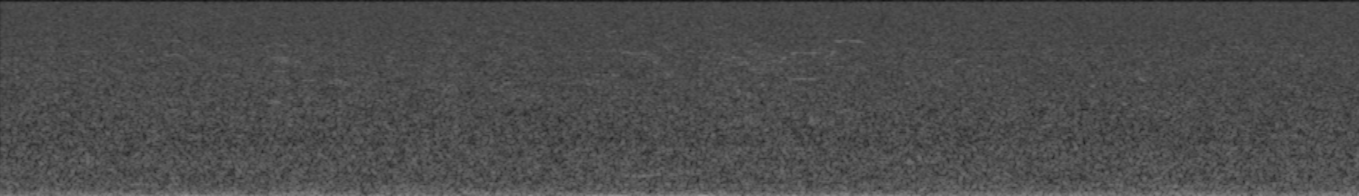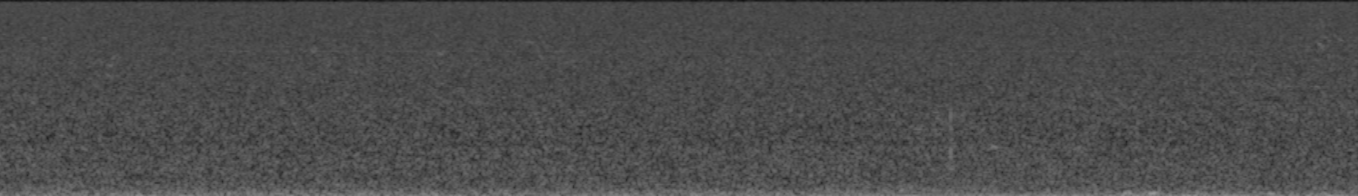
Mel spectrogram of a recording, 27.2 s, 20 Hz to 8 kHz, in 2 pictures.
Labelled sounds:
1.6	1.9	Pacific white-sided dolphin, 3.1 to 3.4 kHz
6.2	6.5	Pacific white-sided dolphin, 3.4 to 3.5 kHz
7.9	8.2	Pacific white-sided dolphin, 2.2 to 3.5 kHz

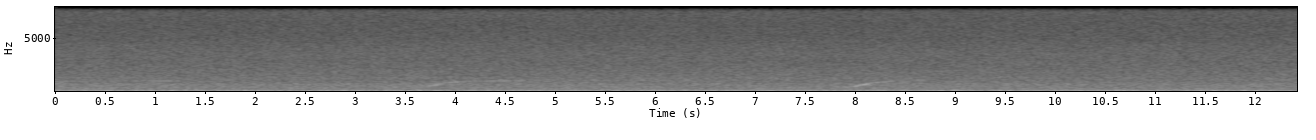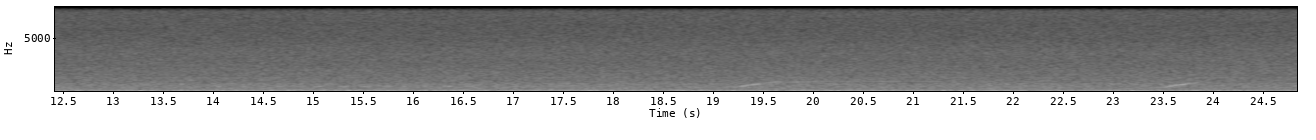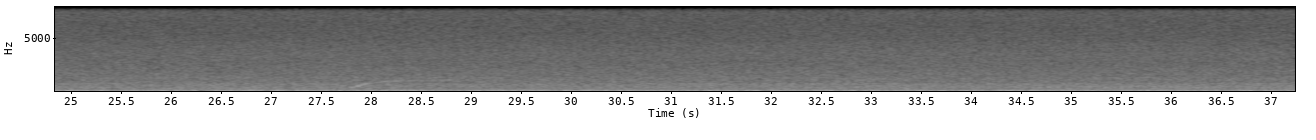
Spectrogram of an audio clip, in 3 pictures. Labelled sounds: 3.9	4.6	humpback whale, 0.80 to 1.2 kHz
8.1	8.4	humpback whale, 0.80 to 1.0 kHz

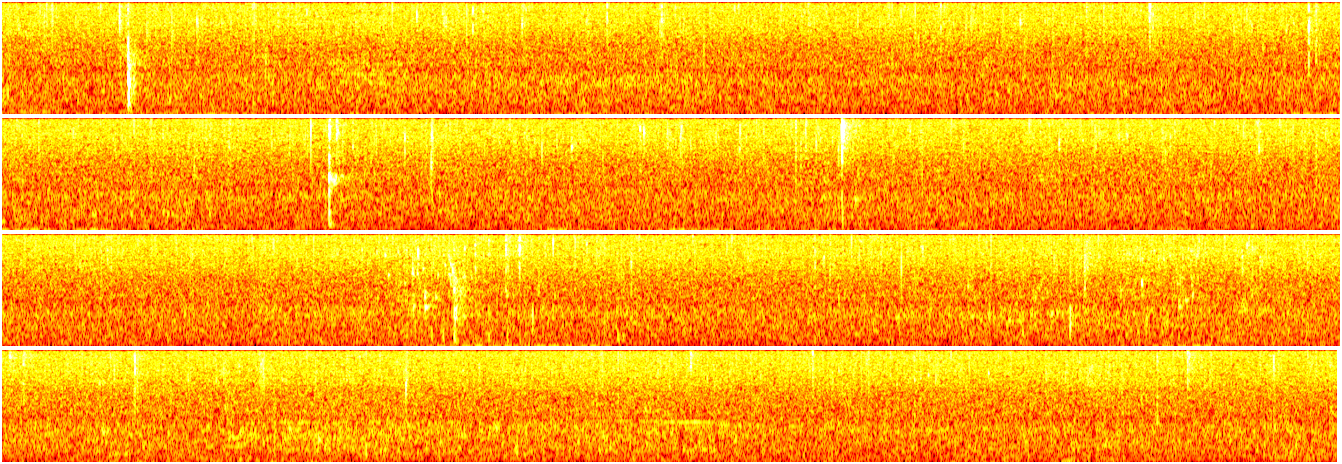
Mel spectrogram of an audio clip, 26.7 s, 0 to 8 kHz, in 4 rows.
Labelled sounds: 23.4	23.6	humpback whale, 1.0 to 1.1 kHz

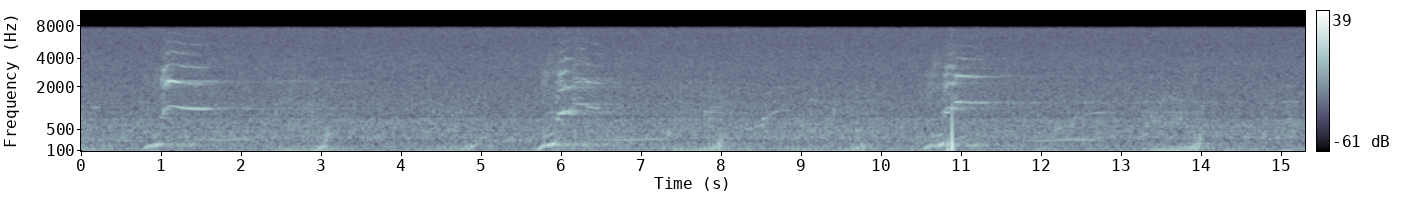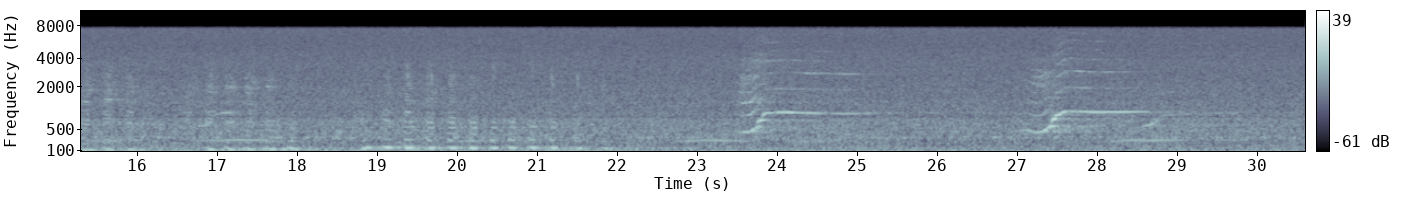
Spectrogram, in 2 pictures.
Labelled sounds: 1.0	1.7	humpback whale, 0.80 to 5.9 kHz
5.9	6.5	humpback whale, 0.80 to 2.5 kHz
10.7	11.4	humpback whale, 0.80 to 4.1 kHz
13.5	13.8	humpback whale, 0.86 to 0.99 kHz
23.8	25.0	humpback whale, 0.80 to 3.9 kHz
27.1	28.4	humpback whale, 0.80 to 3.0 kHz

